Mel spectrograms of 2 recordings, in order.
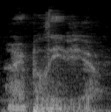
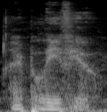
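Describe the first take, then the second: First: It is said warmly and sincerely. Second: It is said plainly, without much feeling.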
